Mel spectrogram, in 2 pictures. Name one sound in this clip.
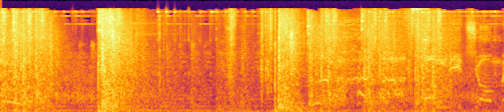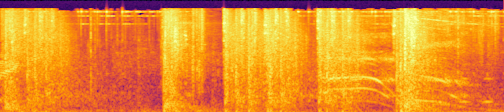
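Rapid gunfire bursts crack loudly.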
